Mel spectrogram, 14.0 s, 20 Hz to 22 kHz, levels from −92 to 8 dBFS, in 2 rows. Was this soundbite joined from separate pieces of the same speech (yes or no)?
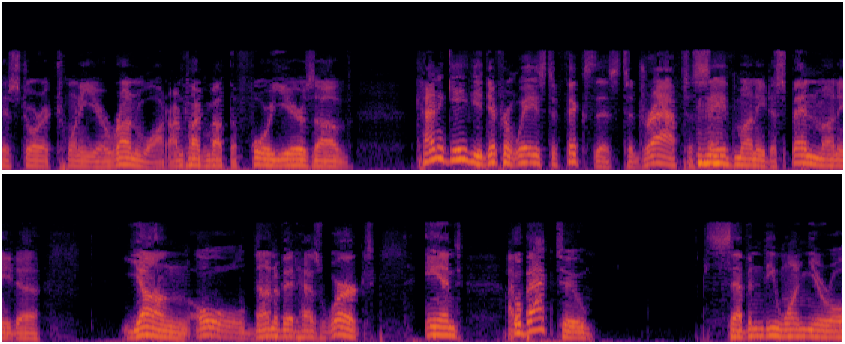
yes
